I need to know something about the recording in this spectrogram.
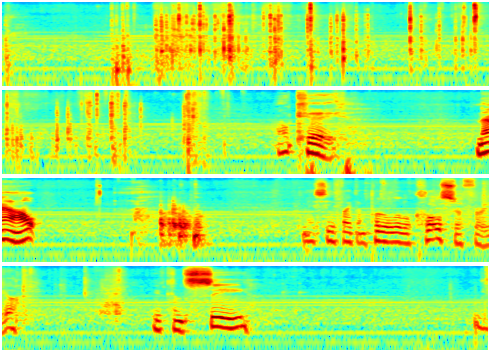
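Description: Soil and a pot rustle and knock as hands work a plant loose.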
